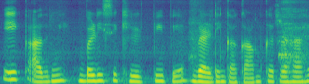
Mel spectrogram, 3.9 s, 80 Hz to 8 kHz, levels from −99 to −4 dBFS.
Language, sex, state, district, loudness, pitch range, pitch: Hindi, female, Maharashtra, Washim, -17 LUFS, 175-205 Hz, 185 Hz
